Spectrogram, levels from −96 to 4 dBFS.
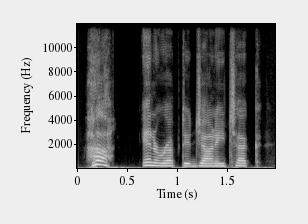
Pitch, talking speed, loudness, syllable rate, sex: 220 Hz, 120 wpm, -18 LUFS, 6.4 syllables/s, female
